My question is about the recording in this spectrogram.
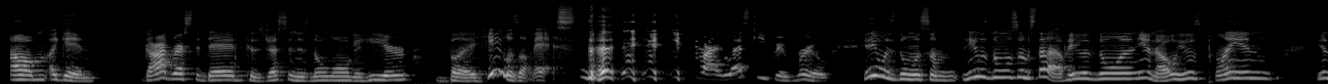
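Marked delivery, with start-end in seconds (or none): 5.8-7.0 quick high giggle; loud, high chuckle; laugh. Real, not acted. Amused at her own remark.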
